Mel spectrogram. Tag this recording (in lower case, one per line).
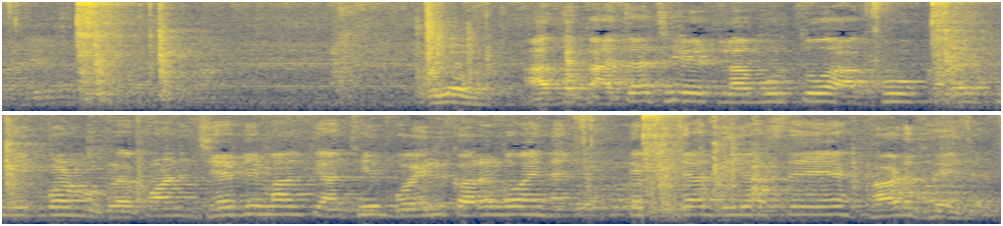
speech
man speaking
